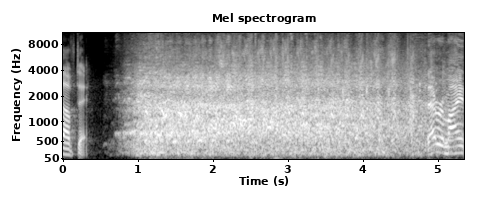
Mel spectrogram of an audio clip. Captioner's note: laughter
